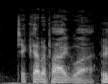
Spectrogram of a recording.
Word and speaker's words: Jacarepaguá: I looked up many different pronunciations for it. I believe it's Jacarepaguá.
